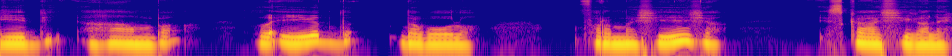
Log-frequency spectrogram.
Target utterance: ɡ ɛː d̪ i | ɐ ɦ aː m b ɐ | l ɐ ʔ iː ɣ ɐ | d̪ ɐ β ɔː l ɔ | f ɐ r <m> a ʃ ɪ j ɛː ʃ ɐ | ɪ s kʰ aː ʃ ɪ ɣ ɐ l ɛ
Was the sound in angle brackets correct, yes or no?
yes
